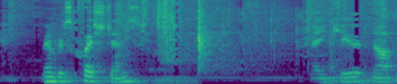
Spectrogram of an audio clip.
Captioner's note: paper rustling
